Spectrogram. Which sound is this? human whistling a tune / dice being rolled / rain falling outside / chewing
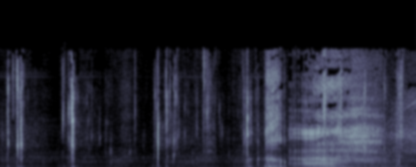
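chewing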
